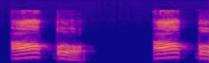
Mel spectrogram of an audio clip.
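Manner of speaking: "আ, ক" with a hard echoing release on ক; bounced qalqalah. Shown as a demonstration. Teacher showing qalqalah in "আ, ক", pushed bouncing consonant. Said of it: "ধাক্কা দিয়ে পড়ব".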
